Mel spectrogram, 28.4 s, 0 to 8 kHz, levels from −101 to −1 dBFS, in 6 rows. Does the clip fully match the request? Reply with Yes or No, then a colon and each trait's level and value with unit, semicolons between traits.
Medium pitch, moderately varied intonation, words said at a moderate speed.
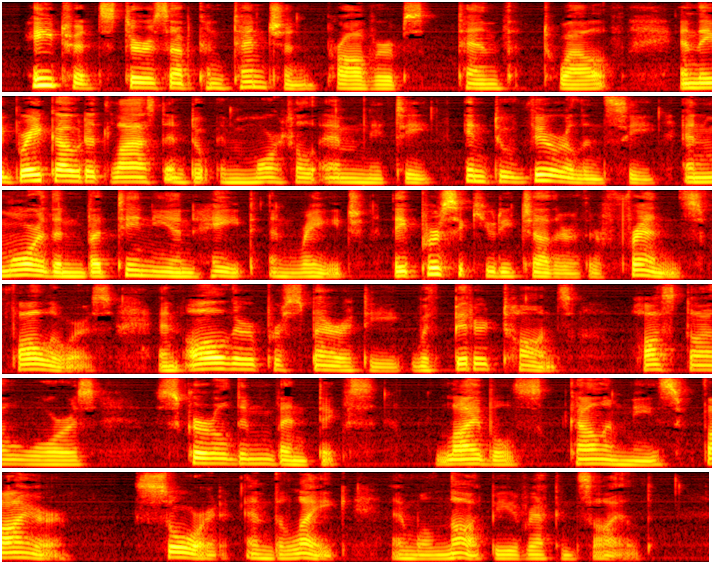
No: medium, 145 Hz; average, 3.2 semitones; slow, 115 wpm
